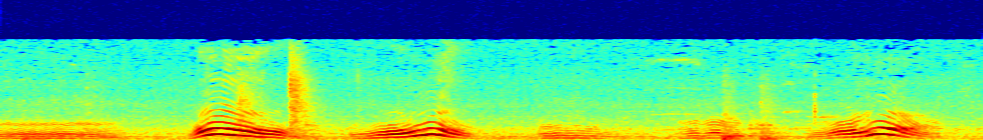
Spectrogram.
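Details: Six-day-old Jackador puppy, very vocal, giving a series of short high squeaks, each rising then falling in an arched shape, about one per second, with a fainter squeak between them and quiet background.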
